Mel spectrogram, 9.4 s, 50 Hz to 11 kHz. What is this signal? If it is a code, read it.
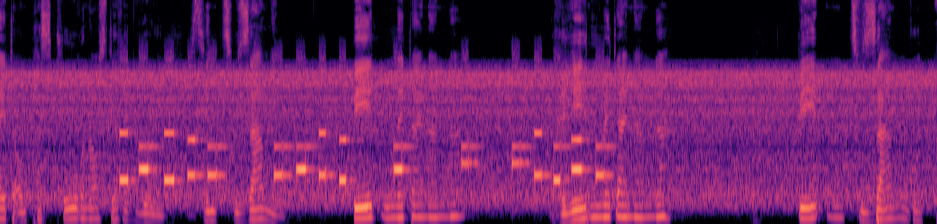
DTMF, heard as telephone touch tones, dialled by hand, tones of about 80 ms, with phone line noise, room echo and speech in German. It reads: 37354 4762 7 * *6184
